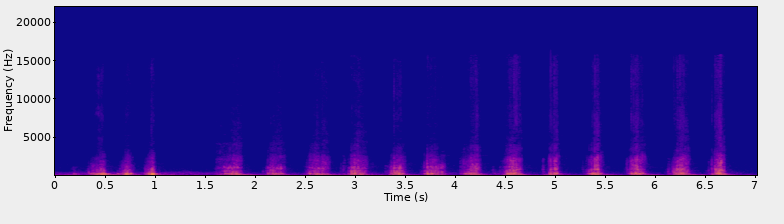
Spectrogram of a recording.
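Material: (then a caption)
Foam. Long nails on both hands scratch the front of a black foam microphone windscreen. Three quick scratches are followed by a steady run of rhythmic rasping strokes, each swelling and fading. The sound is a close, muffled rumble heavy in the lows, with a thin airy hiss reaching high.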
